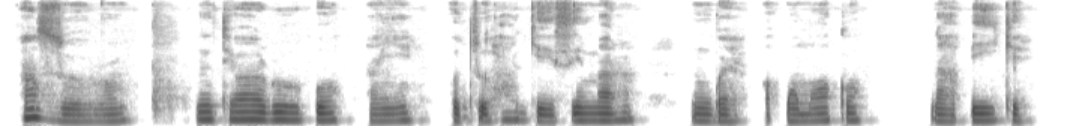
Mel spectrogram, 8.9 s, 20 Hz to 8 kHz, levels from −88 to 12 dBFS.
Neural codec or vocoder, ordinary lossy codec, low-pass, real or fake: none; none; none; real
